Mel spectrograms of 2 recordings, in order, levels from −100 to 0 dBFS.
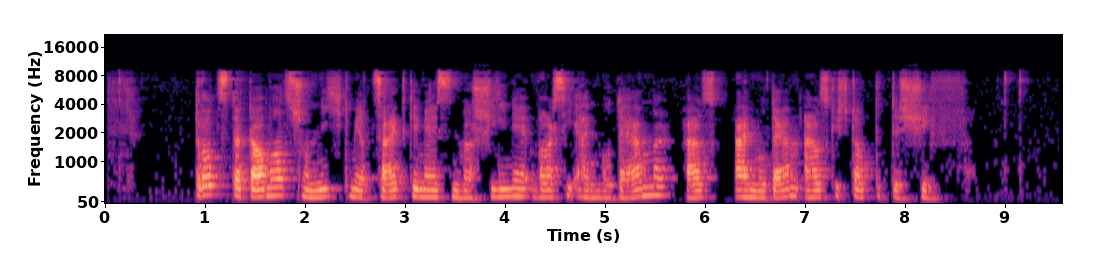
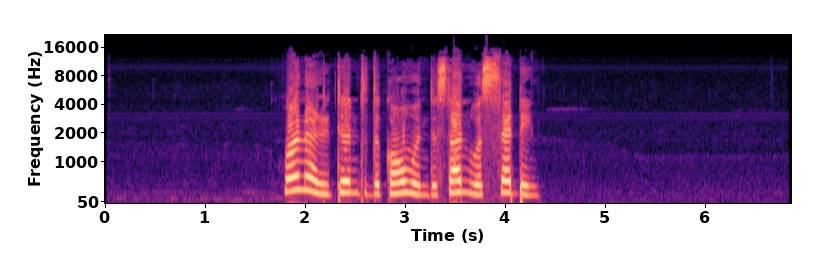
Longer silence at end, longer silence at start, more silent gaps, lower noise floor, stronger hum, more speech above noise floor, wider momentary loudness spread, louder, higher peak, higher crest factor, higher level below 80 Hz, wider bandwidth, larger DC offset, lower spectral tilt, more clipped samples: second, 0.9 s vs 2.55 s; second, 0.15 s vs 1.8 s; neither; about the same, -66 dBFS vs -63 dBFS; neither; second, 43 dB vs 53 dB; first, 9 LU vs 4 LU; second, -24 LUFS vs -10 LUFS; about the same, -2 dBFS vs 0 dBFS; first, 22 dB vs 14 dB; second, -72 dBFS vs -50 dBFS; second, 9.4 kHz vs 14.5 kHz; neither; first, -4 dB/octave vs -2.5 dB/octave; neither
